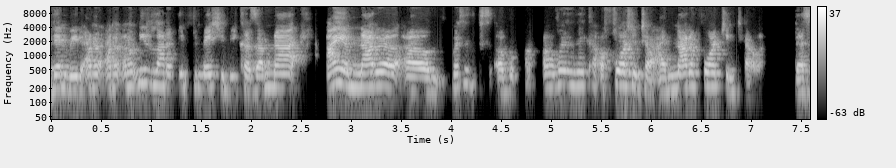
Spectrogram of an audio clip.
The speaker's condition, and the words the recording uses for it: Stuttering. I was a stutterer. I still am. I just stuttered. I just heard it.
